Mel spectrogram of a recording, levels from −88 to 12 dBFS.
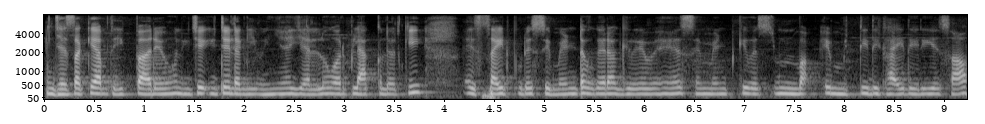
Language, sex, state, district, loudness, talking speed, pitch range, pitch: Hindi, female, Maharashtra, Chandrapur, -20 LUFS, 215 wpm, 190-200 Hz, 195 Hz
